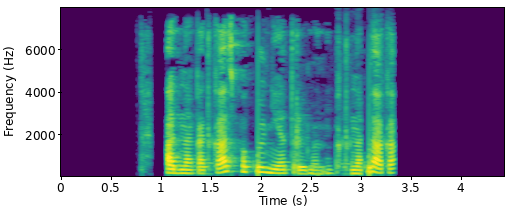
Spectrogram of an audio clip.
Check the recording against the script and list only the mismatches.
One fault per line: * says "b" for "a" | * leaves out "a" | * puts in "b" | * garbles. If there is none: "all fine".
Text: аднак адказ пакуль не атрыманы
* garbles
